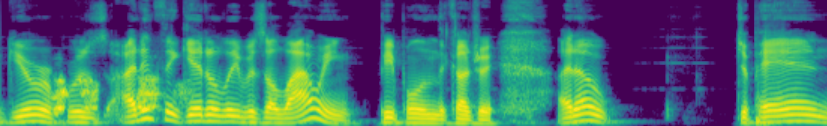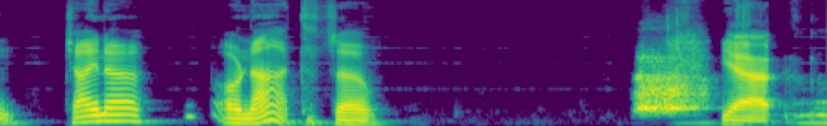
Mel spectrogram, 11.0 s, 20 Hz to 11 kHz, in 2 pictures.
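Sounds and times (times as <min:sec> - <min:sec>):
speech: 0:00.0 - 0:04.2, 0:04.9 - 0:08.1, 0:10.3 - 0:11.0
dog barking excitedly: 0:00.3 - 0:01.3.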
